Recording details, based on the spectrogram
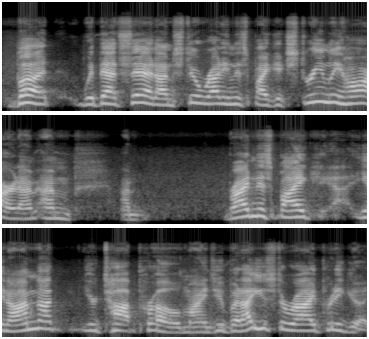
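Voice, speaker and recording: Using a raised, projected voice, a man speaks at a high pitch and a moderate pace, with ordinary pitch variation and long, frequent pauses. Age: 60s. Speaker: motorcycle reviewer and rider. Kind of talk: casual video review.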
